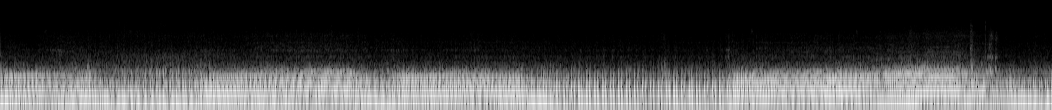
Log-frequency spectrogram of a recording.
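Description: An off-road vehicle's engine revs up and down loudly, close by.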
